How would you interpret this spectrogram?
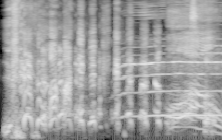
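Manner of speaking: high-pitched laughing squeal. Real, not acted. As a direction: lose it completely. Cracking up at impression.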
